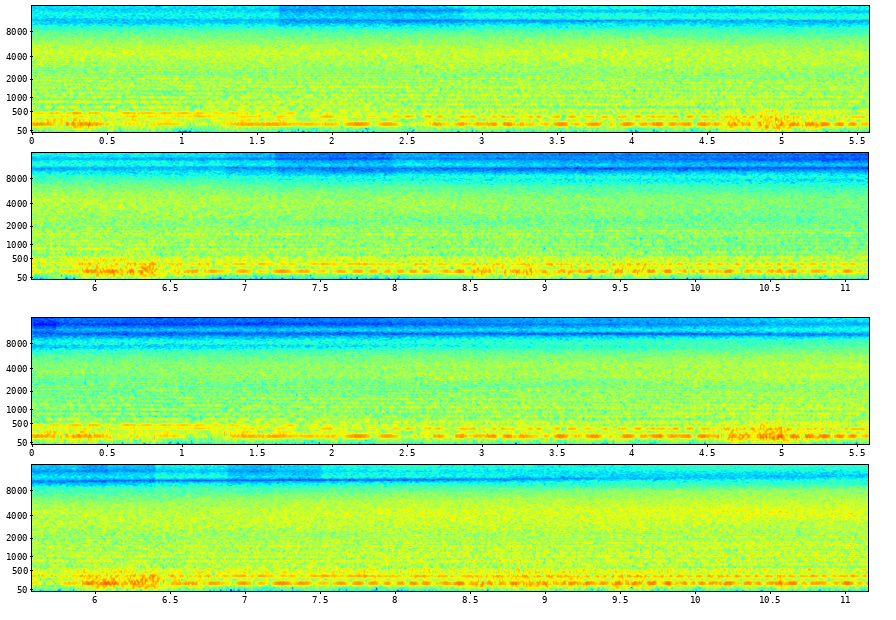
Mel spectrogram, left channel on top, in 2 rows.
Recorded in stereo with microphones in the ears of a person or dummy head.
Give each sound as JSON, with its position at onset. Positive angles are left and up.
{"t": 0.0, "sound": "a drone", "side_deg": 35}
